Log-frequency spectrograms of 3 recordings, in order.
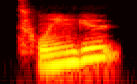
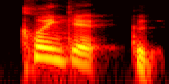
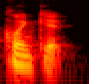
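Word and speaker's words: Tlingit: I think his tribe was the uh Tingit Clinket. Uh T L I N G I T. It However, it is pronounced Clinket. Clinkit.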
